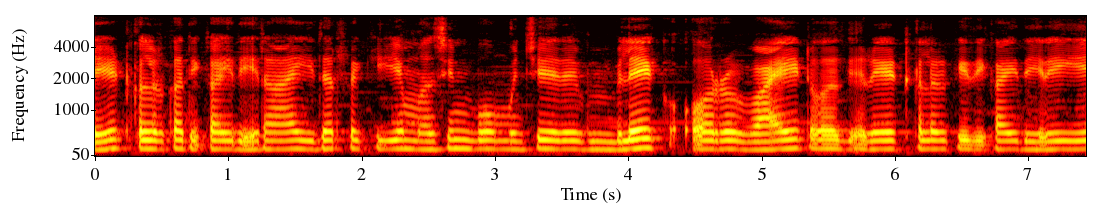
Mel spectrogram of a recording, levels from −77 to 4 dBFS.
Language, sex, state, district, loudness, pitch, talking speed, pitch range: Hindi, female, Odisha, Nuapada, -18 LUFS, 180 Hz, 200 wpm, 175-185 Hz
